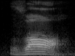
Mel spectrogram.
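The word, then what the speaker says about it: ظ: Za, not Z, za.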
